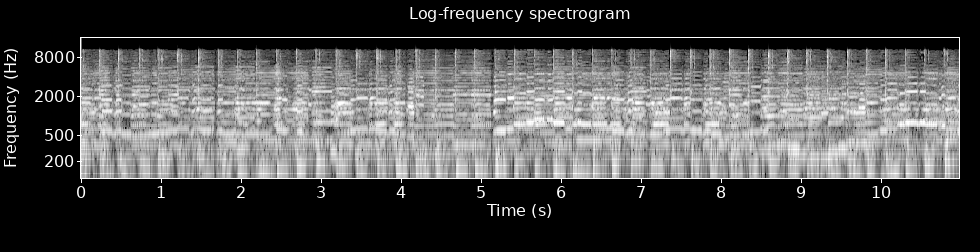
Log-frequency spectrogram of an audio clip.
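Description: Small Romanian folk band playing a lively tune: a clarinet leads the melody over accordion, acoustic guitar and double bass, which keep a steady beat of about four strokes a second.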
